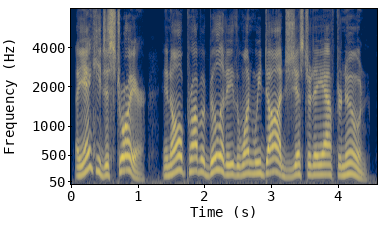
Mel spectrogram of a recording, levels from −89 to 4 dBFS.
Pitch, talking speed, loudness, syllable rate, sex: 180 Hz, 145 wpm, -15 LUFS, 5.8 syllables/s, female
